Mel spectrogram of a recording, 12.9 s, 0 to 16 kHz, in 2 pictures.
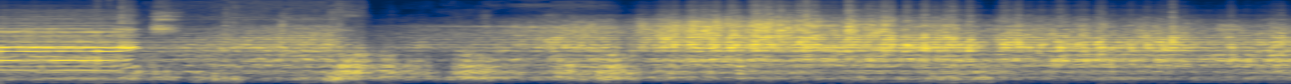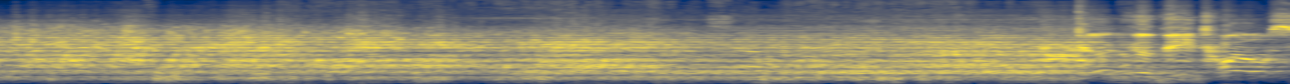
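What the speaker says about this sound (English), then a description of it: "The V-12 sounds incredible." The V-12 engine of a red-tailed propeller warplane roars past at an air show, a loud, sustained, rich drone that swells and holds for several seconds, with a voice talking over it.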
